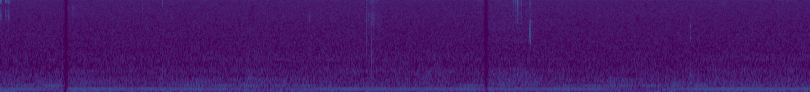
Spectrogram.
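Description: A knife blade scrapes softly against orange peel.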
